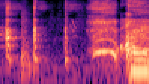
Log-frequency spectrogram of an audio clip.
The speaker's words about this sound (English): Listen to that cough. You're doing good. You're doing good. Yeah, cut out the smoking.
